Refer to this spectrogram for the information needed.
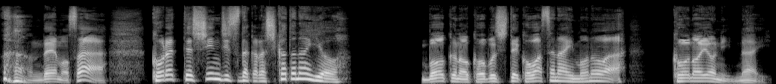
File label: story, jp; nero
